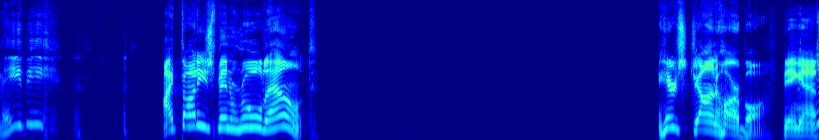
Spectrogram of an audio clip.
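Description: A middle-aged man talks with animation into a close microphone, with pauses of silence between.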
